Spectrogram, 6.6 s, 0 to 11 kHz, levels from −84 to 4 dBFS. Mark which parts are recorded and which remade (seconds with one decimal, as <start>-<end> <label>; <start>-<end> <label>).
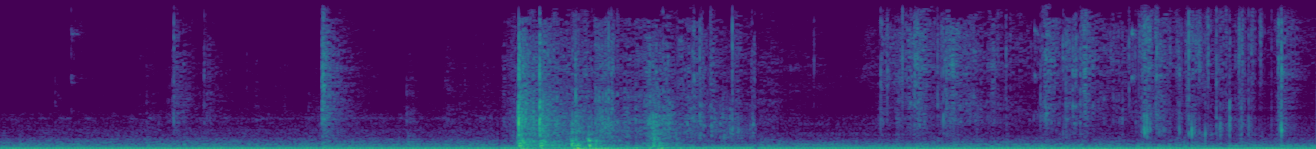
0.0-4.0 recorded; 4.0-4.6 remade; 4.6-6.0 recorded; 6.0-6.6 remade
